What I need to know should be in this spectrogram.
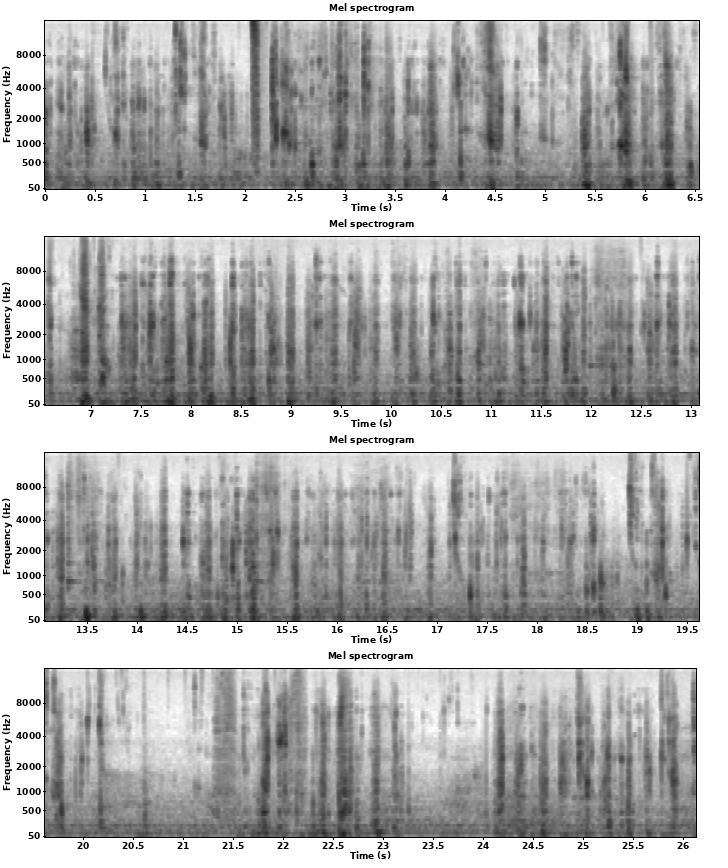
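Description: A young woman chews raw beef close to a microphone, with wet smacking sounds.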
